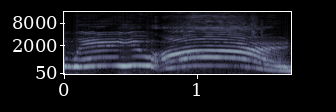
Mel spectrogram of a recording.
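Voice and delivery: high, slow, drawn-out shout. A narrator's reading. Jack shouting to Annie to stay, drawn-out shout. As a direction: hold the shout to stop her. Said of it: "Jack shouted".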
